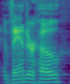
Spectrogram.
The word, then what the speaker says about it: Vanderohe: So yeah, Van- Vanderohe or yeah, Vanderohe, right? That's that's it's spelled V A N D E R O H E.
